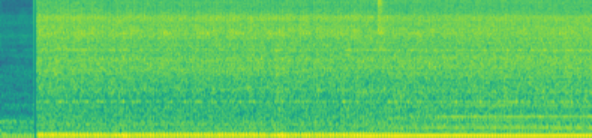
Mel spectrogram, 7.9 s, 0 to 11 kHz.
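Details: 2010 Mitsubishi Pajero NT, idling, misfiring at random at idle and while driving, persisting after carbon cleaning, flat spot from standstill: slightly uneven beat with occasional brief dips; intermittent misfire, cause unknown.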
